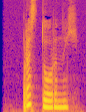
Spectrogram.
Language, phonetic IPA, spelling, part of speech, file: Russian, [prɐˈstornɨj], просторный, adjective, Ru-просторный.ogg
- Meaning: 1. spacious, roomy 2. loose (not fitting tightly)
